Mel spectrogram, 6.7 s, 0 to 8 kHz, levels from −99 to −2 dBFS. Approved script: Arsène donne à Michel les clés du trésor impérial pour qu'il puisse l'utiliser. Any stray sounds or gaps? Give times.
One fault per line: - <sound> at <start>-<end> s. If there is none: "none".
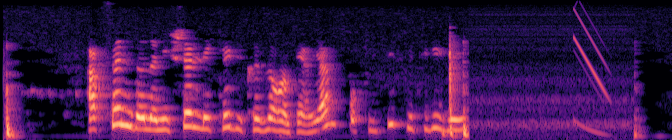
- chirp at 5.7-6.1 s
